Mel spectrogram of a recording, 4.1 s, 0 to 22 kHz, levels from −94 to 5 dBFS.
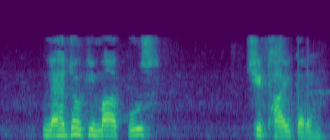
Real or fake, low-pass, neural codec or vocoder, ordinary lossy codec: real; 7.2 kHz; none; AAC, 32 kbps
